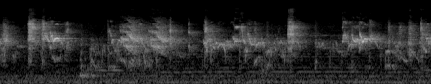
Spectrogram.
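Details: Budgies chattering with scratchy warbles and sharp squawks repeated in quick bursts, a lively flock sound with little background noise.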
